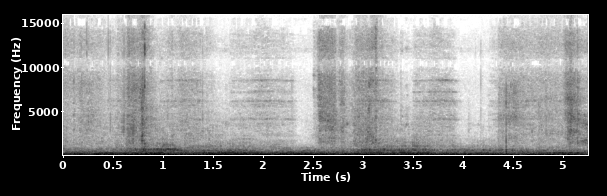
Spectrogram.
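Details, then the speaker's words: Triumph Spitfire 1500: steady low grumbling rumble from the rear; owner unsure whether differential or a universal joint, cause unconfirmed. "Also, like I say, the grumbling noise, yeah."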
